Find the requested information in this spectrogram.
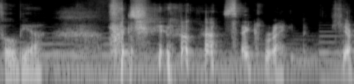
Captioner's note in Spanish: risas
